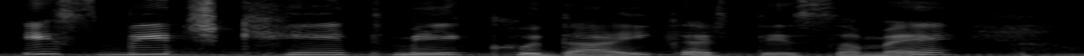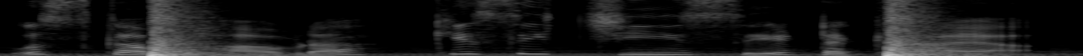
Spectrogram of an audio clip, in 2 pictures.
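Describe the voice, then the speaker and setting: A woman's voice: on the high side, very animated, slow pace, over loud music. A woman narrating a scripted storybook tale.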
